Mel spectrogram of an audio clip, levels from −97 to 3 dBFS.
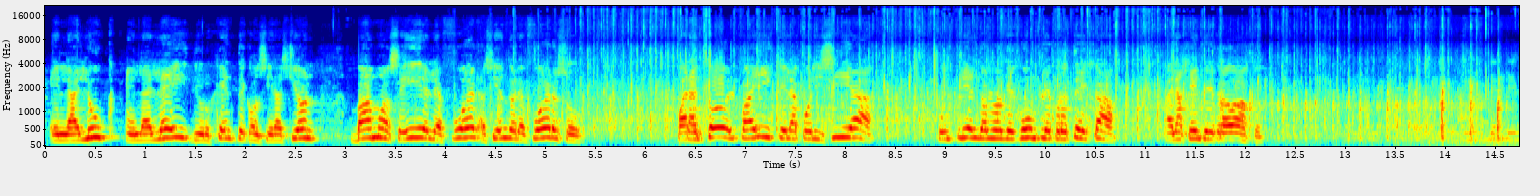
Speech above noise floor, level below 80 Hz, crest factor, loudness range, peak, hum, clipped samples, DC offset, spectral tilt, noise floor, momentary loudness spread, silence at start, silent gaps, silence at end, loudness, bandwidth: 20 dB; -62 dBFS; 14 dB; 3 LU; 0 dBFS; none; under 0.1%; under 0.1%; -7 dB/octave; -32 dBFS; 20 LU; 0.05 s; none; 0 s; -13 LUFS; 19 kHz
